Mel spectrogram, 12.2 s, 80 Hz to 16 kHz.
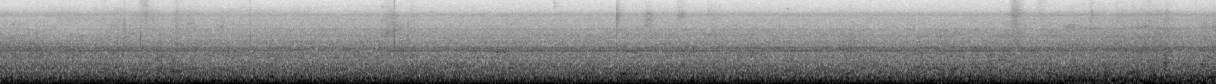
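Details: Caio Apache Vip 4th-generation city bus on Mercedes-Benz 1724L chassis, heard inside the cabin while running the route: loud steady low drone and growl with a constant tone on top. Differential described as roaring very loudly; differential whine.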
